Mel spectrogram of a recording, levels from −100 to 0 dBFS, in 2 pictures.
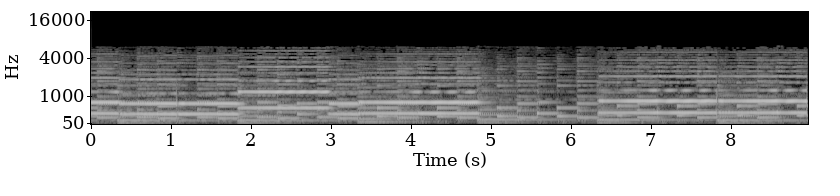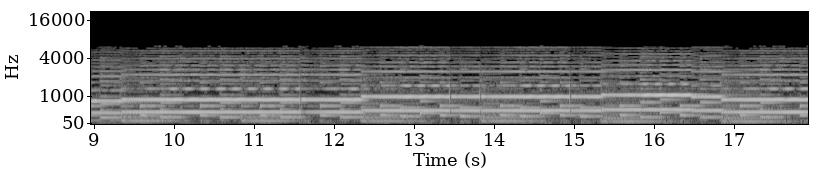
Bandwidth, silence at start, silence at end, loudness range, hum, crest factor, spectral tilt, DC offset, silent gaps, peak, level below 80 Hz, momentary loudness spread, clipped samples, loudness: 6.4 kHz; 0 s; 0 s; 2 LU; none; 12 dB; -3 dB/octave; under 0.1%; none; -16 dBFS; -58 dBFS; 3 LU; under 0.1%; -28 LUFS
